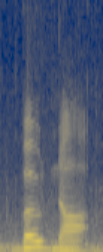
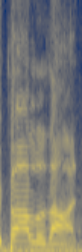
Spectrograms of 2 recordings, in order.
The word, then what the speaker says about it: Balut: butcher his last name uh bodot is what it looks like but I'm sure I butchered it ah it is it's Cory balut right there but balut will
